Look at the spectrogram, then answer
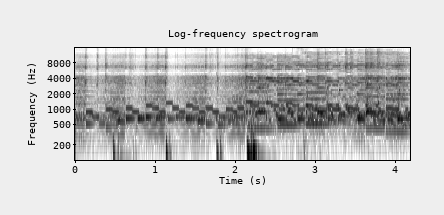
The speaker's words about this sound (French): C'est top, hein C'est pas mal, ouais. C'est la version arcade euh, qui fait des bruits un peu 8 bits, euh, Game Boy, etc.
